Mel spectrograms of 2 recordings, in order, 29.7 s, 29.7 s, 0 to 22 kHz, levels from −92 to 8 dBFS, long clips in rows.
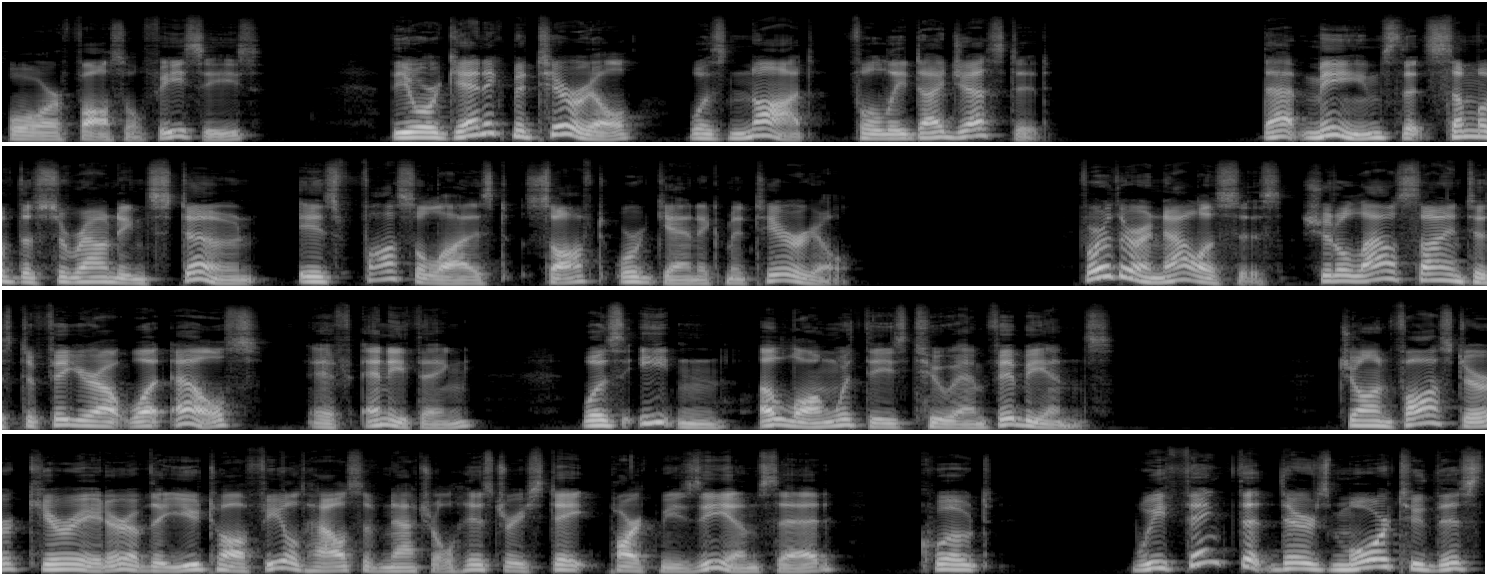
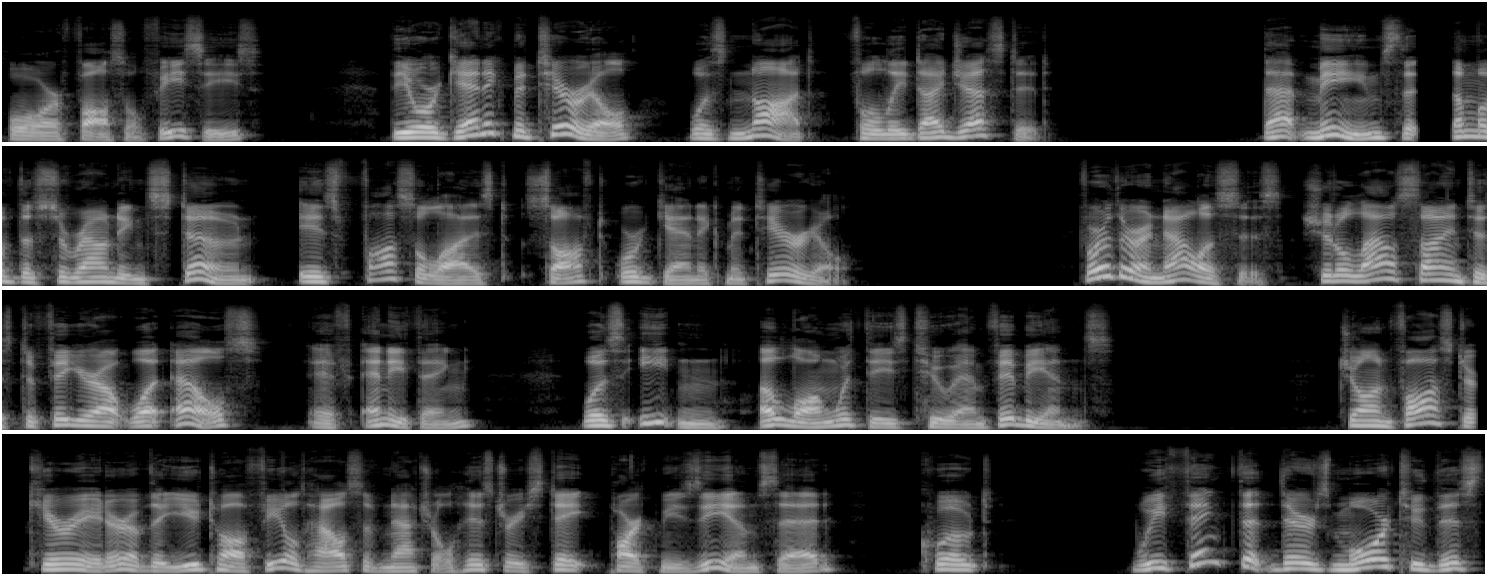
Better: first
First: none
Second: audio cutting out; at 7 s and at 22 s

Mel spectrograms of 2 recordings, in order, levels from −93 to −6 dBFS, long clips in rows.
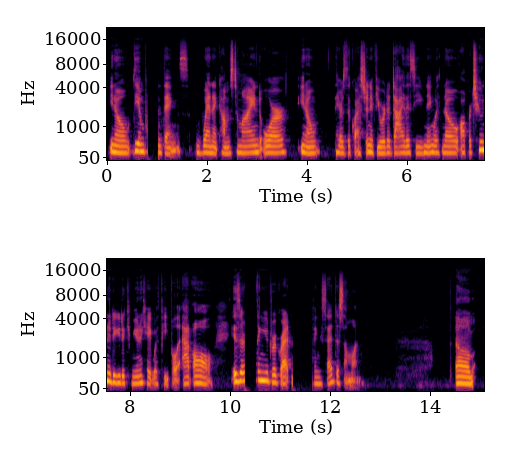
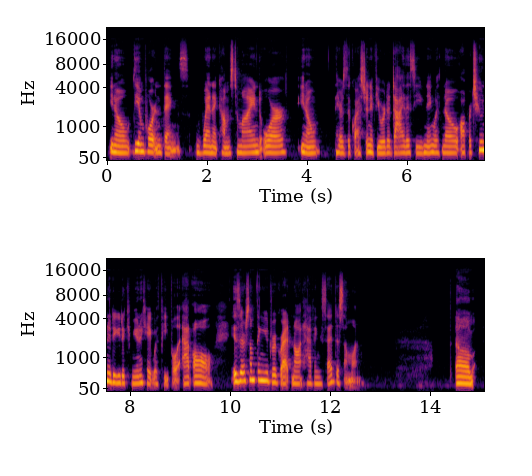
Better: second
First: audio cutting out; at 1 s, at 10 s and at 11 s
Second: none

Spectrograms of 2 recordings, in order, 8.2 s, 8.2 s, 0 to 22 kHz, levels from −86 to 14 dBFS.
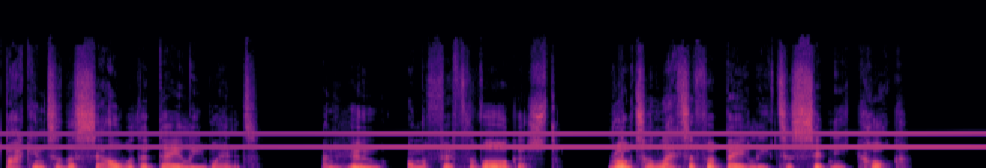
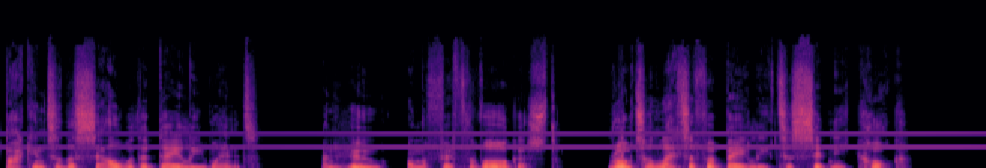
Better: second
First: high-pitched whine; loud; throughout; 3 kHz, 8 dB below the speech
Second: high-pitched whine; faint; throughout; 3 kHz, 20 dB below the speech

